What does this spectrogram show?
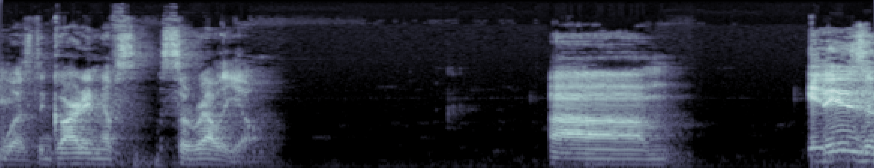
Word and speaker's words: Seraglio: Pronounce it Seraglio. I gotta roll the tongue, excuse me.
